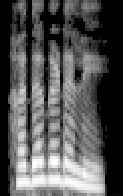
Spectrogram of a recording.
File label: "ಹದಗಡಲೆ", Kannada; hadagaḍale; noun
